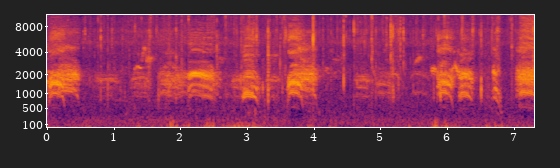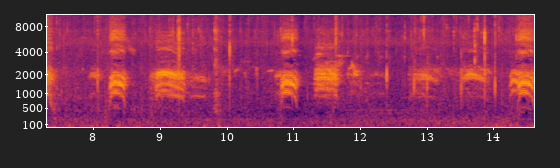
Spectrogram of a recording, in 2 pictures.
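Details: Numerous crows crying and cawing while fighting for food; harsh caws come in clustered bursts roughly every second, with brief quieter gaps between.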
